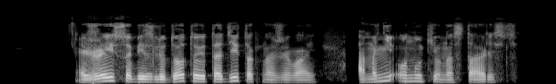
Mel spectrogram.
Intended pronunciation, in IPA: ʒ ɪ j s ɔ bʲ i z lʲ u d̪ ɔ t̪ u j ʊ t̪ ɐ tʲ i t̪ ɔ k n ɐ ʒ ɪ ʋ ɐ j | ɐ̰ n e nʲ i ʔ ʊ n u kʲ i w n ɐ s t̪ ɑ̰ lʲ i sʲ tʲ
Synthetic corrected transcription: ʒ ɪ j s ɔ bʲ i z lʲ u d̪ ɔ t̪ ɔ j ʊ t̪ ɐ dʲ i t̪ ɔ k n ɐ ʒ ɪ ʋ ɑ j | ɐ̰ m e nʲ i ʔ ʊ n u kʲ i w n ɐ s t̪ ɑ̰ ɾʲ i sʲ tʲ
